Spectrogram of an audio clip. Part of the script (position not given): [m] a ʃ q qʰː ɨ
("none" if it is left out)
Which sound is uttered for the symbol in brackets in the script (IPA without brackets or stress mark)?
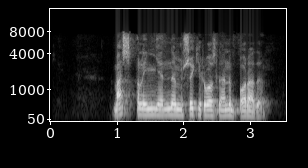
m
